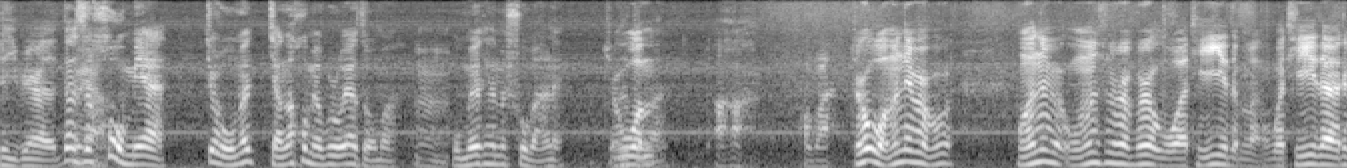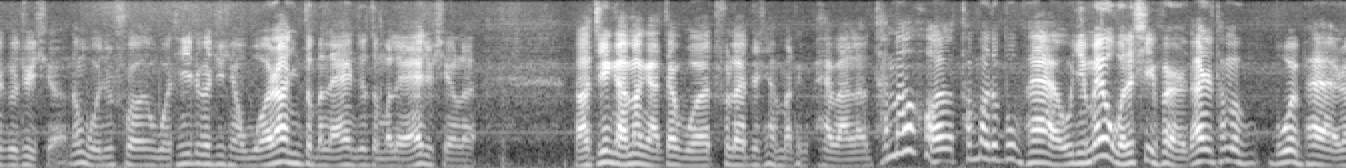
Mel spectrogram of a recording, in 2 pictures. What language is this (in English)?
Chinese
